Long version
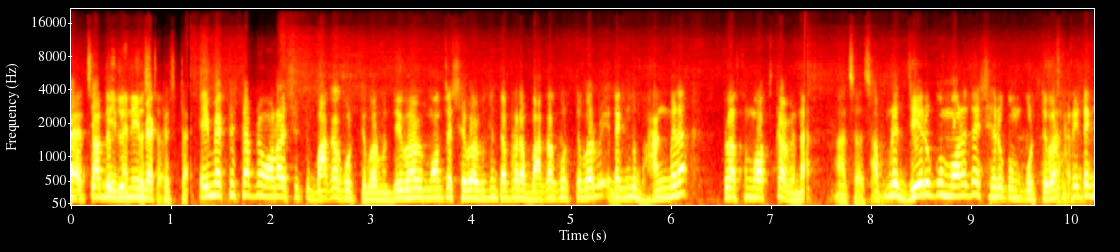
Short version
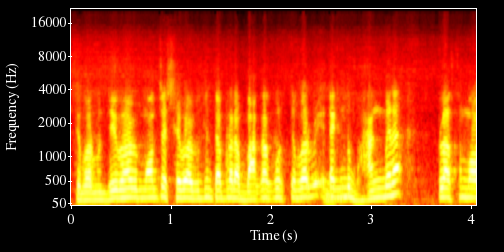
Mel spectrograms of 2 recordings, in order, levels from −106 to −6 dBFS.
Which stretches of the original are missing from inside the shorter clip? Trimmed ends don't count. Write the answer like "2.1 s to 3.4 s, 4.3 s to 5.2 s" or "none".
none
